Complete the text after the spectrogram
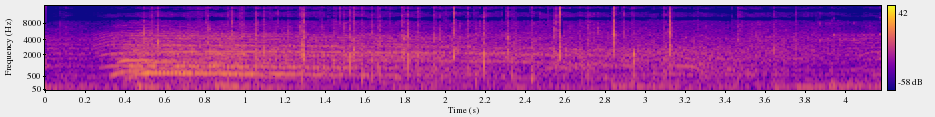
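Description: A basketball bounces repeatedly on a hardwood floor, echoing in a large hall.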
